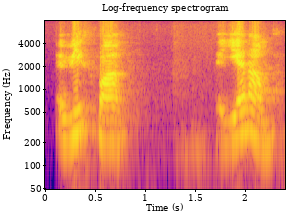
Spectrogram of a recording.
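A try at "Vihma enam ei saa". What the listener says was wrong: Итак, исправьте опять ту же самую ошибку произношения. Но не Е, нету Е. Энам. Вот это енам, это самая страшная, грубая ошибка вот русского. Ни в коем случае не енам. Это очень грубо.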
